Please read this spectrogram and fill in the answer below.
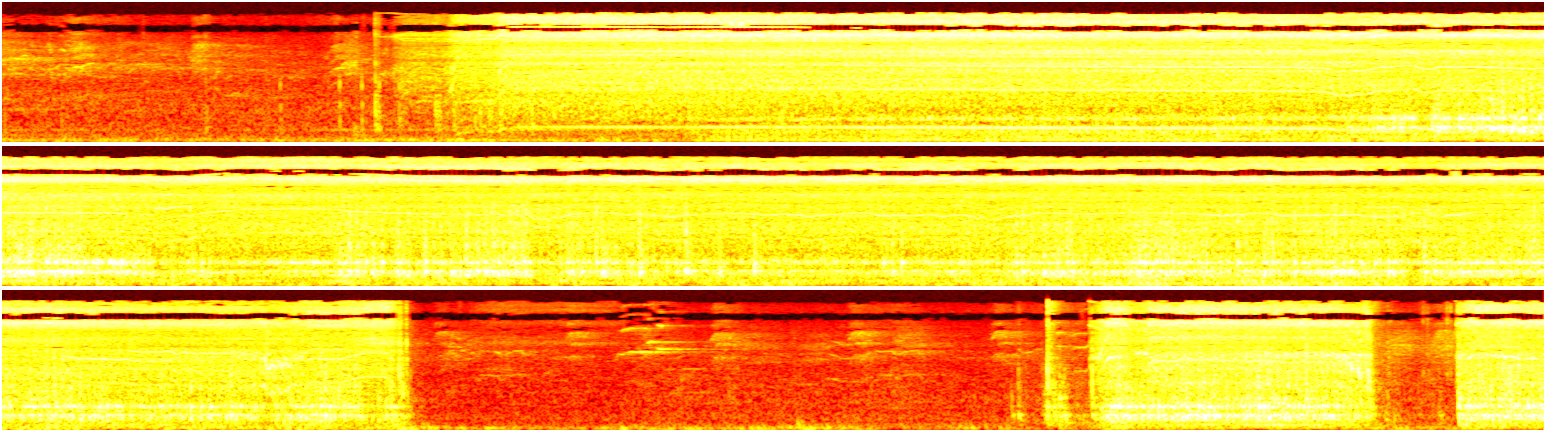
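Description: Makita cordless drill with a step drill bit boring through a hollow PVC fence post. The motor runs steadily for about fifteen seconds, its whine dropping as the bit bites into the plastic, then stops. Two short bursts of drilling follow near the end.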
